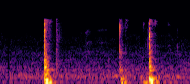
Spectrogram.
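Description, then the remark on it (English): Three hard, thumping keystrokes on a computer keyboard, loud, spaced unevenly over a couple of seconds against a quiet background hum, with no talking. “Are you punching your keyboard? That was a very boom, boom sort of sound.”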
